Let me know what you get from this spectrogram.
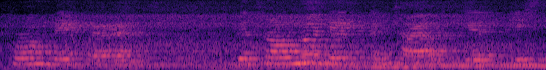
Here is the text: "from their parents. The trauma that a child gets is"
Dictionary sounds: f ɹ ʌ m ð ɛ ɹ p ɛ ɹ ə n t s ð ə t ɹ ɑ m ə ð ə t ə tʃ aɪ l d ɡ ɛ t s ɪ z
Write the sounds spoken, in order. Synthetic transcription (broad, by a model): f ɹ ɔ m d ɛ p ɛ ɹ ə n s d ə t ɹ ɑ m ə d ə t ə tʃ aɪ l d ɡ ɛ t ɪ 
